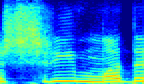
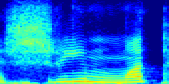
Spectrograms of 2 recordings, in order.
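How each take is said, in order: First: श्रीमद ending in a voiced d; soft D ending. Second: श्रीमत ending in an unvoiced t; hard T ending. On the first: Teacher rejecting the mistaken word to students, श्रीमद with voiced d ending. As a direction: say श्रीमद with a final द sound. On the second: Teacher giving students the correct word, श्रीमत with t ending. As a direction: say श्रीमत with a crisp final त sound. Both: Shown as a demonstration. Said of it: "वो श्रीमद नहीं है, श्रीमत है".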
